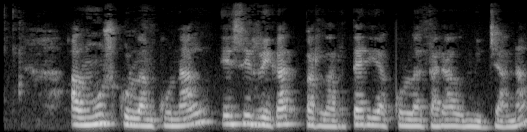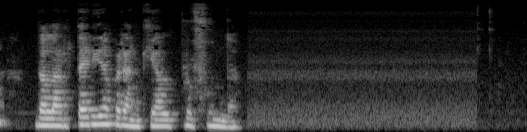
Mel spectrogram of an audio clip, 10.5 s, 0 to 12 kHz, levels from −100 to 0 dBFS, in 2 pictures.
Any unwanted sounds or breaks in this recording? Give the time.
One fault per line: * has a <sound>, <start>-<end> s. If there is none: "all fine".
all fine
